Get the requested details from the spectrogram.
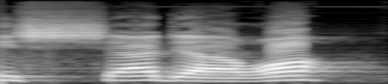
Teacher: وَلَا تَقْرَبَا هَذِهِ الشَّجَرَةَ، تو ناظرین یہ دیکھیں یہ الف مدہ ہے، اس کے بعد یہ بھی الف مدہ ہے اور یہ الف المدیہ صغیرہ ہے اور را مفخم پڑھی جائے گی اس وجہ سے کہ مفتوح ہے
